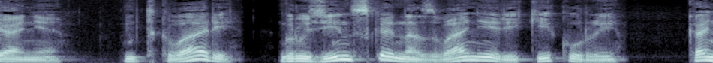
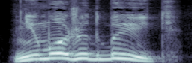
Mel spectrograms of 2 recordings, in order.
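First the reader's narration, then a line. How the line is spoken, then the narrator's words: Exclaiming. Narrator (Russian): воскликнул Шата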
